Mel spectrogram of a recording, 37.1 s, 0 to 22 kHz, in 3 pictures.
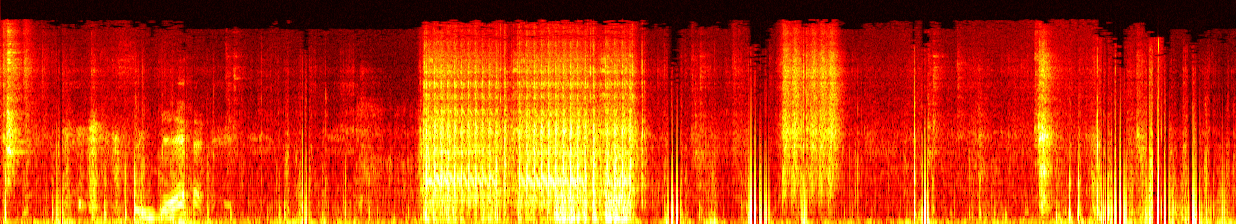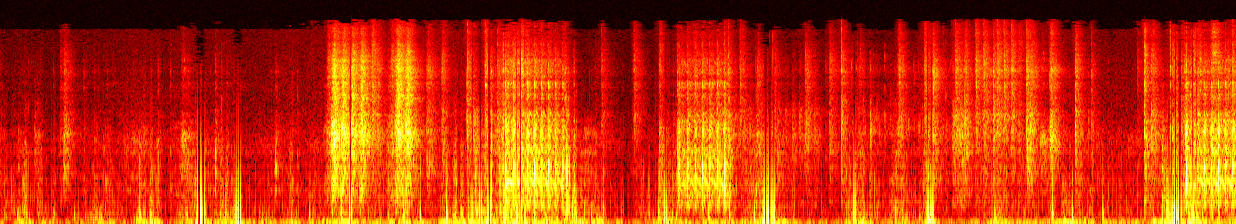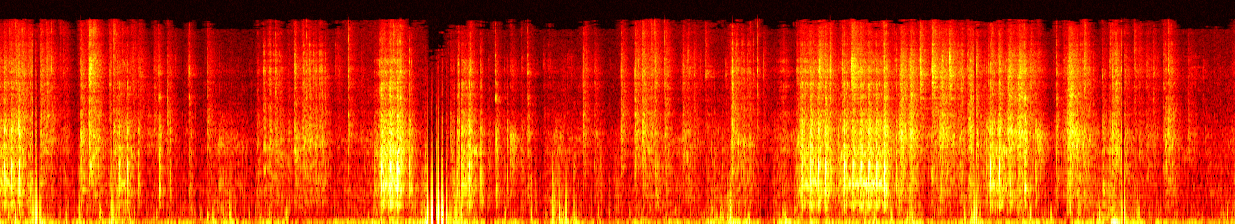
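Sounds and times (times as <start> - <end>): airsoft gun firing bursts: 4.2 - 6.5, 24.2 - 25.1, 28.5 - 29.6, 32.7 - 33.8.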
